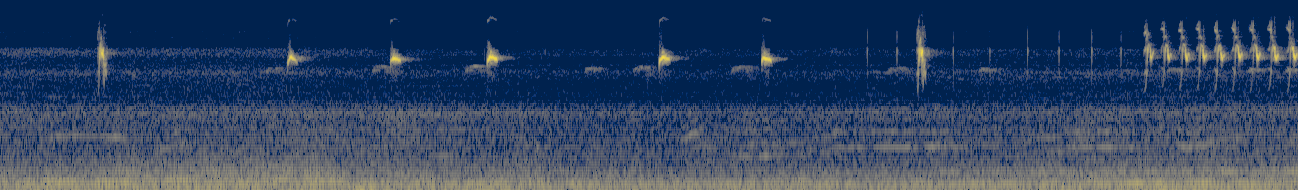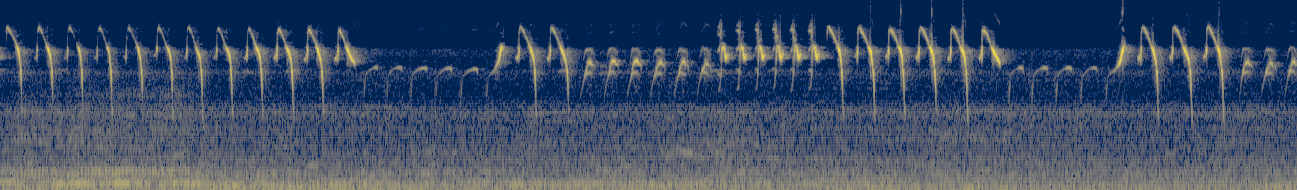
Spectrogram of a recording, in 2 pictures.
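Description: A Java sparrow chirps in sharp single notes, then sings in rapid bursts of clicking trills.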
